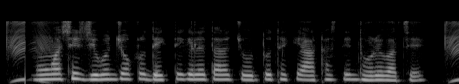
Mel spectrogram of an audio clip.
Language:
Bangla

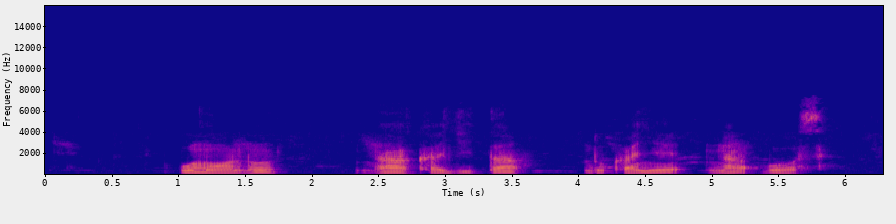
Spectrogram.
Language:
Kinyarwanda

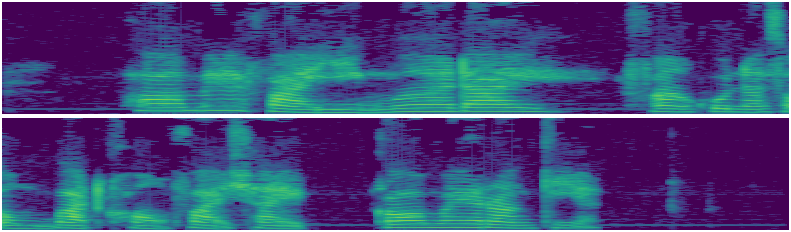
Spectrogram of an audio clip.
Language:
Thai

